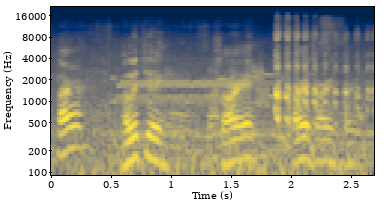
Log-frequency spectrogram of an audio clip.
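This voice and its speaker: A man's voice: a little high, a little fast. Chatty Indonesian man who can't roll his r's. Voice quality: can't roll his r (cadel), soft blurred r. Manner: chatty, joking. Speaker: food vlog host. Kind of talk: casual street food review and chat. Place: outdoors at a roadside food stall. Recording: music bed, outdoor street traffic sounds.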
